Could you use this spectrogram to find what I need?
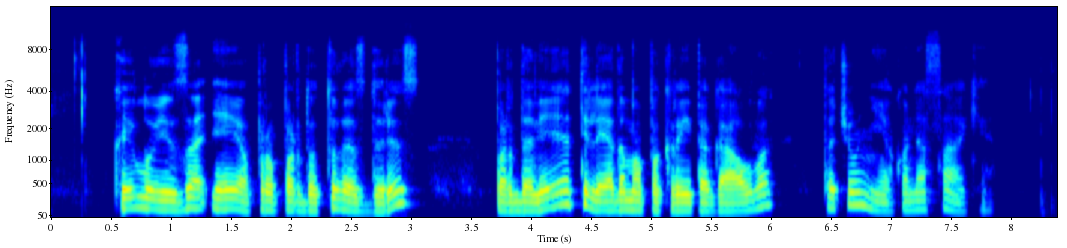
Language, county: Lithuanian, Klaipėda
